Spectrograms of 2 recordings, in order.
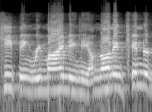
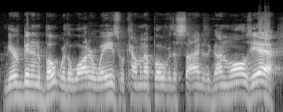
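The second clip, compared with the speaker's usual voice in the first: ordinary talk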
